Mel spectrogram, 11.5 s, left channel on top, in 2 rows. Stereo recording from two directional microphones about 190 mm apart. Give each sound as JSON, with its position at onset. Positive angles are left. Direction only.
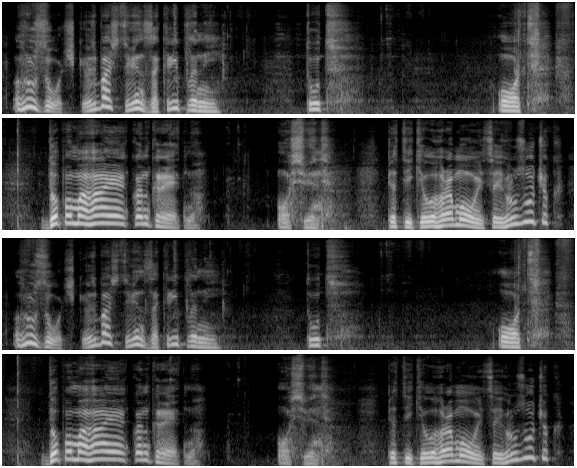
{"t": 0.1, "sound": "speech", "side_deg": 15}
{"t": 4.9, "sound": "speech", "side_deg": 5}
